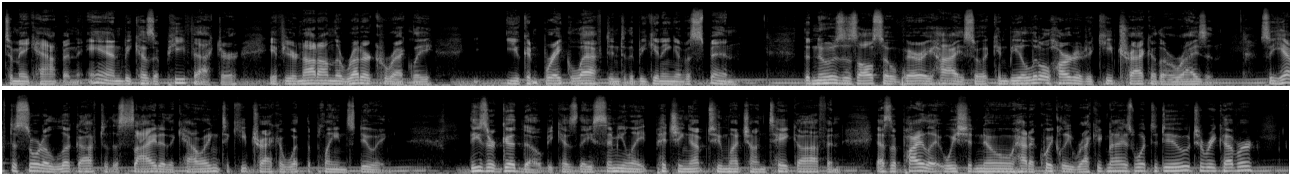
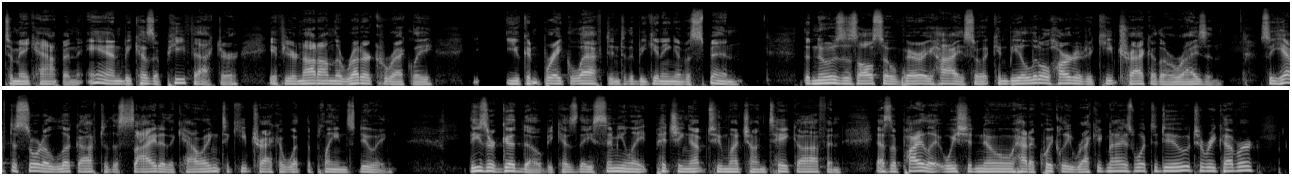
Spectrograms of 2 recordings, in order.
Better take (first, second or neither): second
